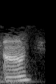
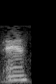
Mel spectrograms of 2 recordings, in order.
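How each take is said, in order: First: The word has a fancier, refined-sounding pronunciation. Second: The word has the ordinary, everyday pronunciation. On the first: "which sounds a little pretentious" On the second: "instead of aunt"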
